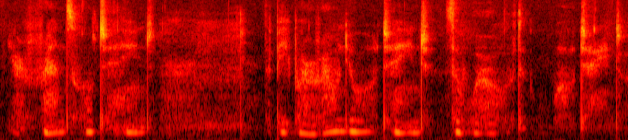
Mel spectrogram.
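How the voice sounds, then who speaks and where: A woman whispers at a very slow pace, with long, frequent pauses. Her loudness swings widely, and background noise is noticeable. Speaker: ASMR creator. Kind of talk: motivational talk to camera, unscripted. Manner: whispered, soft, kind.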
